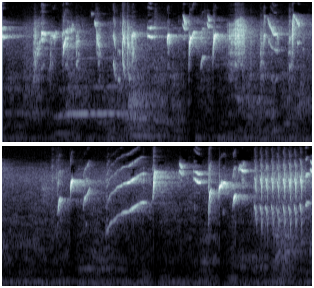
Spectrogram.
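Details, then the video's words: European goldfinch song for teaching youngsters: lively twittering phrases, clear upward-sweeping whistles midway, and a final buzzy, rattling trill, with a short quieter pause near the middle. "Chant chardonneret pour les jeuns لتعليم صغار طائر الحسون"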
